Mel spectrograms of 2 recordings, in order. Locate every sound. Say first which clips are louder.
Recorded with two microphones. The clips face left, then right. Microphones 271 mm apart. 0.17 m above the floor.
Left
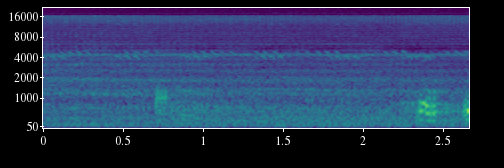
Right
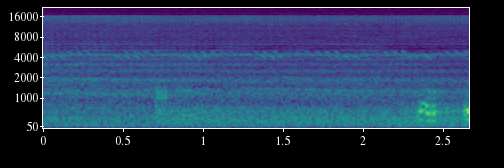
0.7 s a bird: right 4 dB; 25° right (ahead or behind)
